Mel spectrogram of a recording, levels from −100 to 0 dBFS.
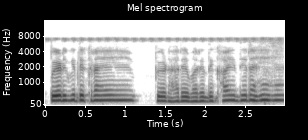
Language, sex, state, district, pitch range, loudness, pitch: Hindi, female, Uttar Pradesh, Deoria, 190-220 Hz, -30 LUFS, 215 Hz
